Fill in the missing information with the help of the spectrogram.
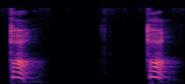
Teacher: se prononce en collant le fond de la langue sur le palais le son se fait au fond de la gorge non dans la bouche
